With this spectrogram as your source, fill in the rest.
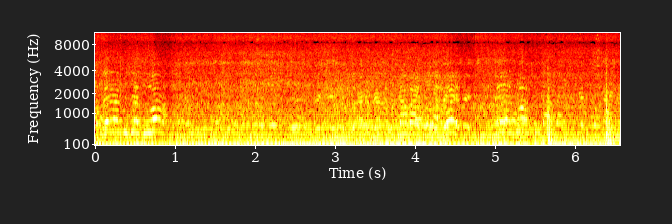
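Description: A large crowd of men and women chatters and calls out outdoors.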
